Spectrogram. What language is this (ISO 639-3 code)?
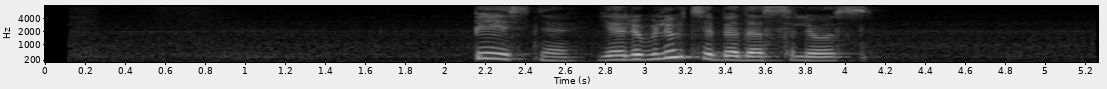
rus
